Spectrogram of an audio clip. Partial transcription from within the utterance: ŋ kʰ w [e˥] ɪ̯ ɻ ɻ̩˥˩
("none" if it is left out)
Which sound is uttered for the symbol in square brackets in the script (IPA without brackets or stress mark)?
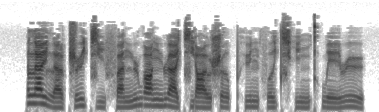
e˧˥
